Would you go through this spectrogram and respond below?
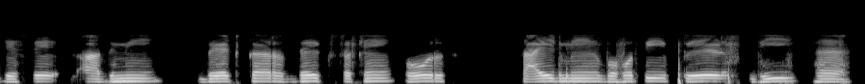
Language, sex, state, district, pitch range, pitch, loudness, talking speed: Hindi, male, Chhattisgarh, Bastar, 130-145 Hz, 140 Hz, -16 LUFS, 90 wpm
